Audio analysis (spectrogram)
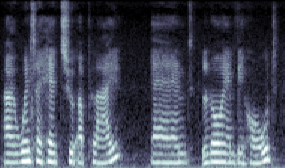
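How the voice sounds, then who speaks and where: Woman in her 20s from Zimbabwe, interview guest, earnest storyteller, lowish voice. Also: fairly even intonation, a little slow, darkish tone. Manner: earnest storytelling, acts out quoted speech. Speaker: guest, accountant. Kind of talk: interview answers.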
